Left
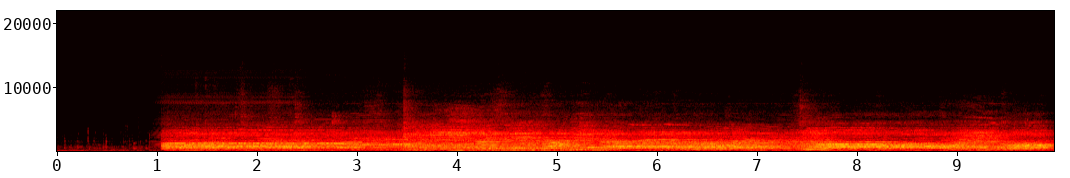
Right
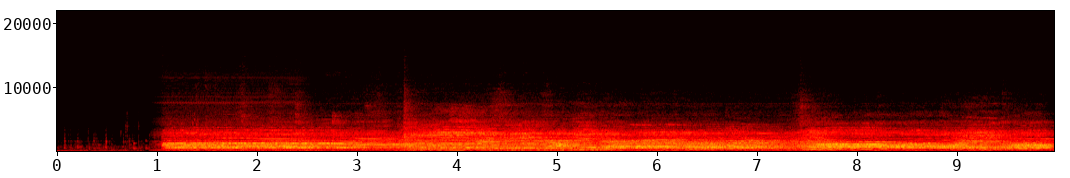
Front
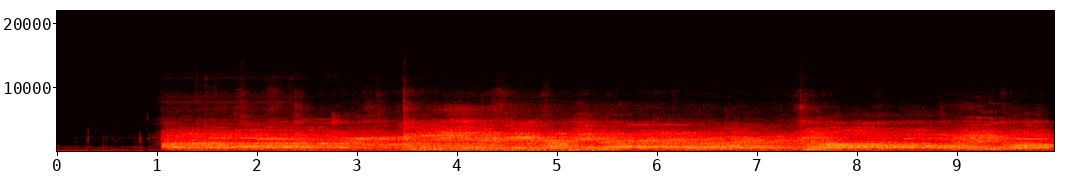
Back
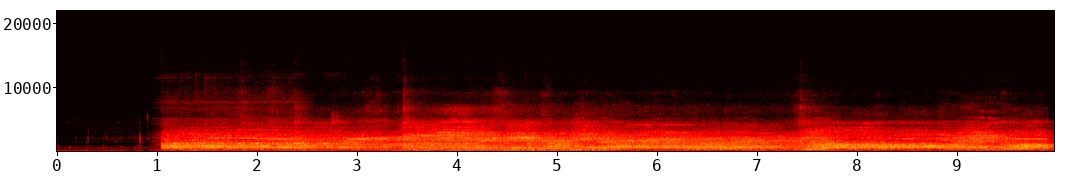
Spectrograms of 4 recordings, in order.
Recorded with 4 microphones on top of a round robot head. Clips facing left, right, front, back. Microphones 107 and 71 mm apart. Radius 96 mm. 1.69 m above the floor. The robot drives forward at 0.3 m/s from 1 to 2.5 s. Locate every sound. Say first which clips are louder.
1.0 s singing: even, back 3 dB; 130° left, 1.1 m; by 9.9 s 145° left, 1.4 m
